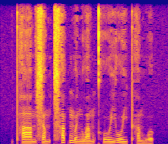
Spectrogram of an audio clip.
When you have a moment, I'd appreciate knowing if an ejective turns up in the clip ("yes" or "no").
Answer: no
